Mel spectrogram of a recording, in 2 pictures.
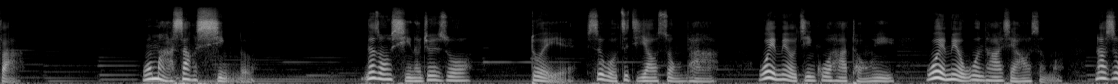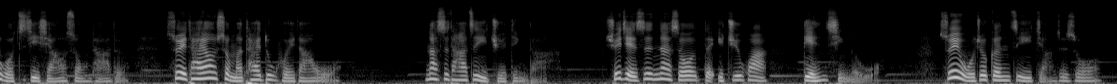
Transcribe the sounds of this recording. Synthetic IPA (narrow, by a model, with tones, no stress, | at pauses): fa̰˨˩ | wɔ˨˦˥ma˨˩ʂɑ˥˩ŋɕi˨˩ŋlə̰˦ | na˥˩ʈ͡ʂʊ˨˦˥ŋɕi˨˩ŋlə˨˦t͡ɕjo˥˧ʊʂ̬ɻ̩˥˩ʂwɔ˥ | t̪we˥˩ɪ̰˨˩ʂɻ̩˥˩wɔ˨˩t͡s̩˥˩t͡ɕi˨˩jɑ˥˧ʊsʊ˥˩ŋt̪ʰa˦ | wɔ˧˦je˨˩me˧˥ɪjo˨˩ʊt͡ɕi˦ŋkʰwɔ˥˩t̪ʰa˦t̪ʰʊ˧˦ŋi˥˩ | wɔ˦jɛ˨˩me˧˥ɪjo˨˩ʊwə˥˨nt̪ʰa˦ɕjɑ˨˩ŋjɑ˥˩ʊʂə̰˨˦nmə̰˨na˥˧ʂ̬ɻ̩˥˩wɔ˨˩t͡sɹ̩˥˩t͡ɕi˨˥ɕja˨˩ŋjɑ˥˧ʊsʊ˥˩ŋt̪ʰa˦d̪ə̰˨swɔ˧˥i˨˩t̪ʰa˦˥jɑ˥˩ʊʂə˨˩mə˨˩t̪ʰa˥˧ɪt̪u˥xwe˧˥ɪt̪a˧˦wɔ̰˨˩˦ | na˥˧ʂɻ̩˥˩t̪ʰa˥t͡sɹ̩˥˩t͡ɕi˨˩t͡ɕɥɛ˧˦t̪i˥˩ŋd̪ə̰˩˨˩ | ɕɥɛ˧˥t͡ɕɛ˨˩ʂɻ̩˥˧na˥˩ʂɻ̩˧˥xo˥˩ʊd̪ə˨ʔi˧˥t͡ɕy˥˧xwa˥˩t̪jɛ˧˥nɕḭ˨˦ŋlə̰˦wɔ̰˨˩˦ | swɔ˧˥i˨˦wɔ˨˩t͡ɕjo˥˩ʊkə˦nt͡sɹ̩˥˩t͡ɕi˨˧˥t͡ɕja̰˨˩ŋt͡ɕjo˥˧˩ʂ̩˥˩ʂwɔ˦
